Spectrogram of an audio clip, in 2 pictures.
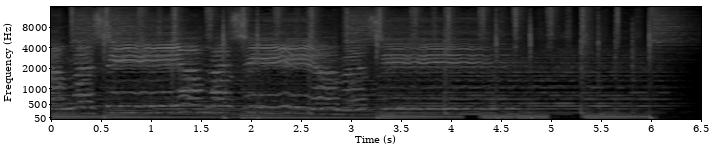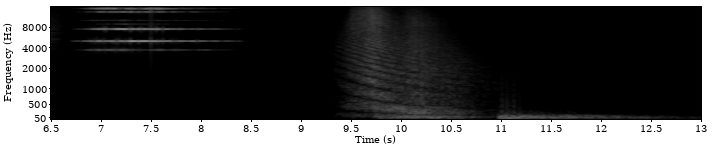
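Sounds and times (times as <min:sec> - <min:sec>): bright chime: 0:06.8 - 0:08.4
deep rumbling boom: 0:09.6 - 0:13.0.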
